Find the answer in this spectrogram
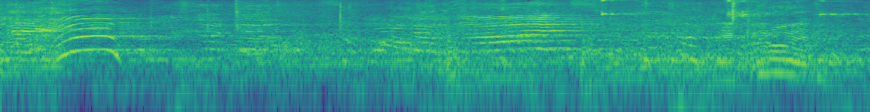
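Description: Voices calling out and chattering in a reverberant school gym during a basketball game, with a few sharp knocks of a basketball bouncing on the hardwood floor.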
